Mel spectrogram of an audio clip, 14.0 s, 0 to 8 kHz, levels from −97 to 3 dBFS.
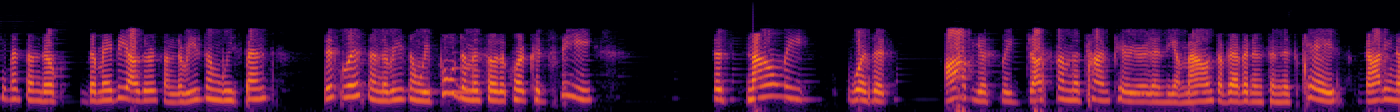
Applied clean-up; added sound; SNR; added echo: neural mask model DeepFilterNet 3.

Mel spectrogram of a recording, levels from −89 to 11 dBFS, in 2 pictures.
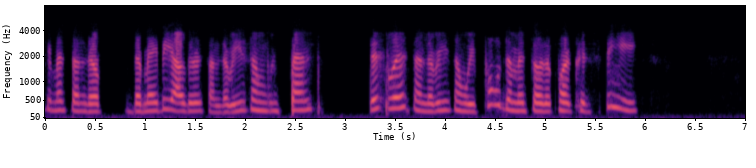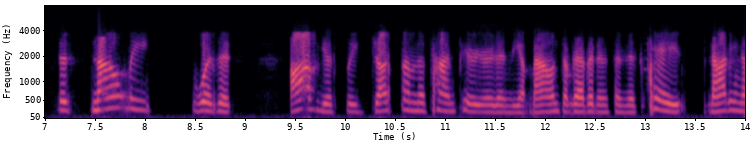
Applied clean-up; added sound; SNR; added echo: neural diffusion model UNIVERSE++.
